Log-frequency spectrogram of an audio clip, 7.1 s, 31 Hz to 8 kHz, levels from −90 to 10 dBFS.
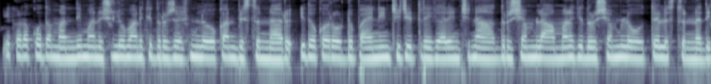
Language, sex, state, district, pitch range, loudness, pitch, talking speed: Telugu, female, Andhra Pradesh, Krishna, 175-185 Hz, -11 LUFS, 180 Hz, 135 wpm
